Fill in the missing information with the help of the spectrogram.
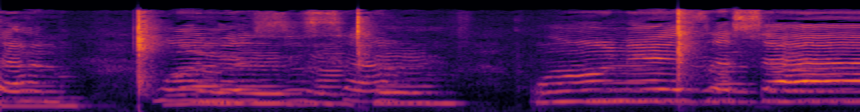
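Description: Young girl singing a Passover song in two phrases with a short break between them, the second ending on a long held note. Three sharp claps fall during the singing.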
